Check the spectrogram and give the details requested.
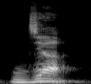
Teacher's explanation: زبان کے درمیان کا حصہ اور اوپر کا تالو، یہ جب آپس میں ملتے ہیں تو جیم کی آواز ادا ہوتی ہے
